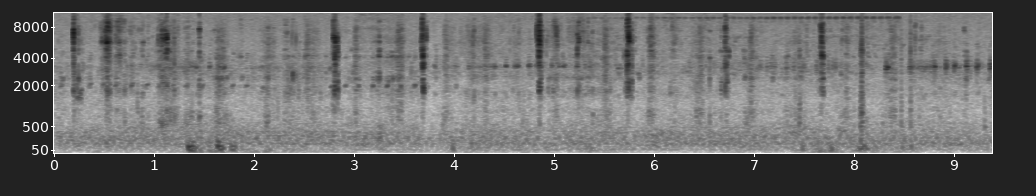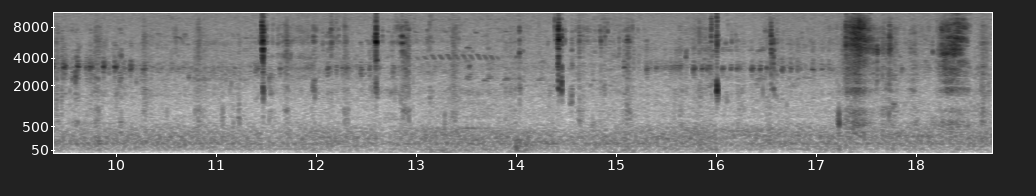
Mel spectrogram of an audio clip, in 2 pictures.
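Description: Chewing and crunching of a fried rice-flour crepe (banh chhev) wrapped in lettuce leaves, with many sharp irregular crunches and mouth noises. There is a louder cluster of crunches near the end.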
